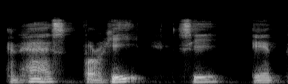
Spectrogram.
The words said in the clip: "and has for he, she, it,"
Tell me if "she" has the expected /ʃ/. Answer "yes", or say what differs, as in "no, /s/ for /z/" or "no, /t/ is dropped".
no, /s/ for /ʃ/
